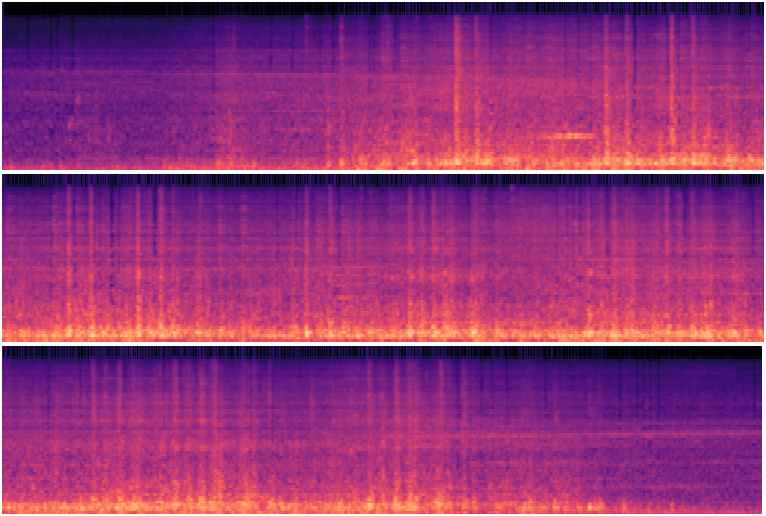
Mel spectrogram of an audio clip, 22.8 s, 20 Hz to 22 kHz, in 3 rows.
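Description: X'Trapolis 100 electric suburban train approaching and passing close by, its wheels clicking over the rail joints. It builds over the first few seconds, stays loud for most of the pass, then fades near the end as the train moves away.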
